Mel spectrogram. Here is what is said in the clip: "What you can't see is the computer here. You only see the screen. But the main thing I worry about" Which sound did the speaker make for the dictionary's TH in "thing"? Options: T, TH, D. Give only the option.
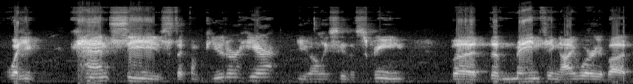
TH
